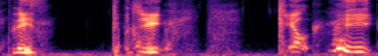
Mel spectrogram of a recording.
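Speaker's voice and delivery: high, strained inhuman plea; inhuman pleading voice. Acted. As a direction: beg like a dying monster. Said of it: "not a human voice".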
